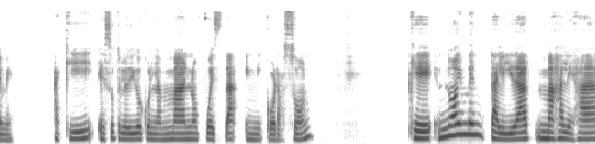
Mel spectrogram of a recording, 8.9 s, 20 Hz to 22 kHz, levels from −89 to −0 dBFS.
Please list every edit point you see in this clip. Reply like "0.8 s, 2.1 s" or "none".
none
